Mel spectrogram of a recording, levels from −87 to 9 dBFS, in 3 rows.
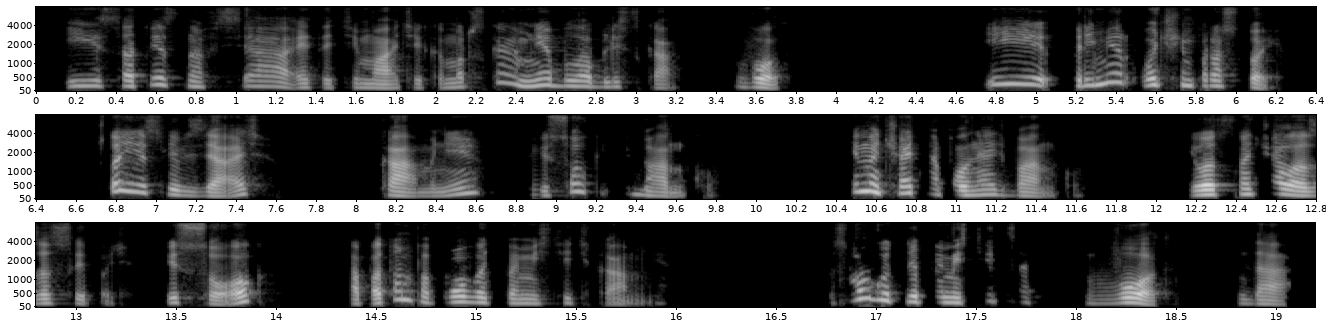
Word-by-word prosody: И, 195 +1 -5
соответственно, 195 +1 -4
вся 180 -1 -7
эта 140 -1 -8
тематика 135 0 -6
морская 230 - -8
мне 205 +4 +1
была 195 -3 0
близка. 165 0 -10 0.3
Вот. - - +2 1.0
И 260 -3 +1
пример 255 +10 0
очень 220 -1 0
простой: 195 -1 -3 0.5
что, - - +2
если 255 - +1
взять 135 -5 -1 0.5
камни, 140 - 0 0.2
песок 175 - -6
и - - -35
банку, - - -7 0.7
и 280 - +1
начать 235 -5 +6
наполнять 170 -1 0
банку? 130 -4 -4 0.5
И - - -2
вот 170 0 +12
сначала 185 -4 +5
засыпать 150 +1 -7
песок, - - +2 0.4
а - - -3
потом 285 -1 +1
попробовать 180 -2 +1
поместить 150 +1 -7
камни. - - -11 0.8
Смогут 275 -8 +1
ли 200 - +5
поместиться 190 +3 -5 0.3
Вот! 150 +4 +5 0.3
Да. 135 -4 -4
180 Hz, 125 wpm, -25 LUFS, 150-225 Hz, 1.0 s, вот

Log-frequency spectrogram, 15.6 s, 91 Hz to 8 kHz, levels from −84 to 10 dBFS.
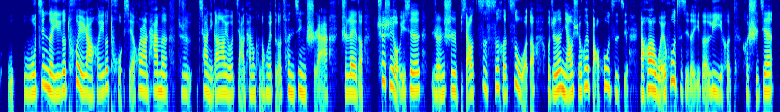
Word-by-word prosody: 无 - - -9 0.2
无 200 +1 -1
尽 270 +2 0
的 215 - +6
一 195 +2 0
个 225 - +6
退 240 -1 +2
让 190 -2 +4
和 195 -1 -8
一 200 - -1
个 245 - +4
妥 - - -8
协， - - -6
会 230 - -2
让 210 -1 +4
他 215 +2 +2
们 210 -2 0 0.2
就 200 - -10
是 190 -2 -8
像 215 -2 -2
你 175 - -7
刚 190 +2 0
刚 205 - +2
有 190 -1 -1
讲， 200 - -7
他 195 - -5
们 195 - -4
可 210 - -15
能 215 - -9
会 195 -1 -3
得 - - -7
寸 210 -3 -2
进 200 -1 -1
尺 - - -5
啊 - - -1 0.2
之 195 - -4
类 200 -1 +5
的。 - - -2 0.3
确 325 - +3
实 275 -3 0
有 - - +3
一 - - -3
些 225 0 +3 0.2
人 190 -2 -2
是 220 +1 0
比 190 - -16
较 195 - +3
自 230 +4 -5
私 250 +4 -1
和 195 -6 0
自 250 +9 -3
我 230 -7 +1
的， - - -1 0.3
我 - - -2
觉 200 +2 +3
得 235 +3 +7
你 220 - +5
要 190 +3 +3
学 215 -2 0
会 260 +4 +2
保 - - 0
护 270 -1 -2
自 210 -4 -8
己， - - -10 0.2
然 190 - +4
后 230 - +6
要 230 - +10
维 180 0 +3
护 330 +9 +4
自 215 - -6
己 - - -7
的 - - -5
一 - - -9
个 - - -3
利 215 -2 -3
益 190 - -5
和 - - -7 0.2
和 195 - -8
时 170 - -2
间。 210 +2 +2
205 Hz, 310 characters per minute, -24 LUFS, 195-225 Hz, 0.3 s, 要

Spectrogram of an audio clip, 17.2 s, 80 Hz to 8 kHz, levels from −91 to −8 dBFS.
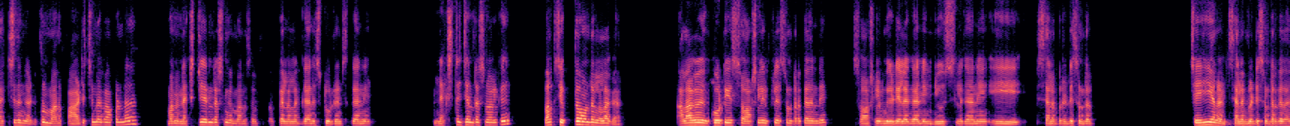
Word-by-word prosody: ఖచ్చితంగా 140 +1 -2
అండి. - - -10
ఇప్పుడు 165 -2 0
మనం 130 +1 -3
పాటించిందే 120 +9 -1
కాకుండా, 165 +5 -1 0.5
మన 135 - 0
నెక్స్ట్ 120 - -7
జనరేషన్‌కి 165 -2 +1
మన 125 - -5 0.5
పిల్లలకి 125 -1 -2
గాని, 130 +1 0
స్టూడెంట్స్ 125 -1 -2
గాని, 125 0 -2 1.0
నెక్స్ట్ - - -3
జనరేషన్ 165 -1 +1
వాళ్ళకి, 160 +6 +3 0.5
వాళ్ళకి 165 +1 +1
చెప్తా 195 +5 +3
ఉండాలి 165 -4 +3
అలాగ. 135 -6 0 0.9
అలాగే 150 +3 +6
ఇంకోటి 150 +3 +4 0.2
సోషల్ 135 +3 0
ఇన్‌ఫ్లూయన్స్ 145 +2 -2
ఉంటారు 140 0 -4
గదండీ! 140 +2 +1 0.5
సోషల్ 125 +2 -1
మీడియా‌లో 125 -1 +4
గాని, 125 0 +2
న్యూస్‌లో 125 +1 -3
గాని 125 +1 0 0.2
ఈ - - +2 0.6
సెలబ్రిటీస్ 125 +1 -2
ఉంటారు. 125 -1 -2 1.3
చెయ్యాలండి. 155 -6 +5
సెలబ్రిటీస్ 125 +2 +1
ఉంటారు 130 0 -2
కదా. 130 0 -2
135 Hz, 135 wpm, -24 LUFS, 125-155 Hz, 1.3 s, అలాగే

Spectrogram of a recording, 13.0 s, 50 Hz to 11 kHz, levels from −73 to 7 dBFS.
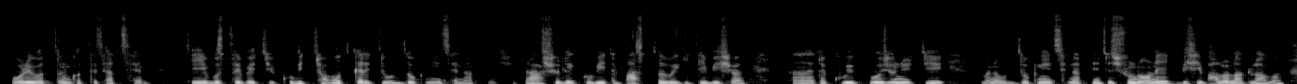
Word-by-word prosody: পরিবর্তন 125 -2 +3
করতে - - -10
চাচ্ছেন। - - -10 0.4
জ্বি 115 - 0 0.2
বুঝতে 120 +2 0
পেরেছি 115 0 -2 0.2
খুবই 190 0 0
চমৎকার 160 +2 +1
একটি 135 - -12
উদ্যোগ 115 0 -1
নিয়েছেন 110 -1 -8
আপনি। 105 - -30
সেটা 155 +3 -10
আসলে 165 +5 -1 0.2
খুবই 140 -1 +2
একটা - - -12
বাস্তবিক 140 +4 +1
একটি 140 +1 -2
বিষয়। 125 - -2 0.5
আ - - -6 0.2
এটা 115 - -6
খুবই 150 +1 +7
প্রয়োজনীয় 130 0 +5
একটি 130 - -3 0.5
মানে 110 0 -3
উদ্যোগ 110 +1 -6
নিয়েছেন 105 +2 -1
আপনি। 115 - -29
এটা 190 -4 -3
শুনে 150 -2 +6
অনেক 135 +3 +6 0.2
বেশি 130 +1 -2
ভালো 115 +1 +2
লাগলো 110 -1 -2
আমার। 125 +11 -4
125 Hz, 160 wpm, -22 LUFS, 115-145 Hz, 0.5 s, খুবই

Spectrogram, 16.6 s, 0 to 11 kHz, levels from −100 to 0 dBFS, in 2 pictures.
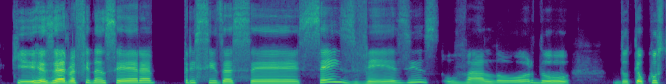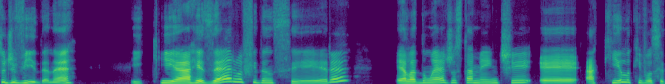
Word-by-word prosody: que 190 -3 +1
reserva 230 +1 +7
financeira 240 0 +1 0.4
precisa 240 -2 -3
ser 215 -1 -2
6 280 - -2
vezes 220 - -6
o 200 +1 -11
valor 185 -1 -4
do 215 -4 -2 0.6
do 175 - -6
teu 175 +4 +2
custo 250 +5 -3
de 270 +2 -1
vida, 215 -7 -3
né? 180 +9 +3 0.7
E 170 -2 -9
que 225 -2 0
a 205 +1 +10
reserva 235 - +4
financeira, 210 - -4 0.7
ela 195 +4 +4
não 230 +2 -4
é 245 +5 +2
justamente, 250 +1 -4
eh, 170 -2 +2
aquilo 250 - -1
que 255 - -9
você 225 -3 -6
225 Hz, 105 wpm, -24 LUFS, 195-245 Hz, 0.7 s, a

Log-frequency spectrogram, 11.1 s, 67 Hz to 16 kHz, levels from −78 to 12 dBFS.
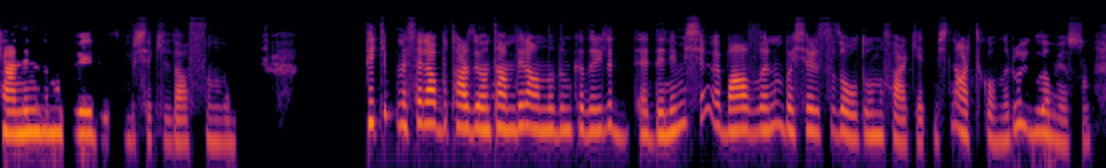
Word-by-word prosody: kendini 220 0 +6
de 220 - +1
motive 215 -1 +1
ediyorsun 180 -2 -6
bu - - -11
şekilde 170 -2 -8
aslında. 165 0 -8 1.4
Peki, 295 +8 +3
mesela 285 0 +4
bu 275 - -5
tarz 255 -2 +4
yöntemleri 245 +1 +4
anladığım 235 -1 0
kadarıyla, 235 +1 -2 0.3
eee, 205 -2 -4
denemişsin 245 - -1
ve 265 -5 -4
bazılarının 235 +3 +2
başarısız 230 -1 -3
olduğunu 200 -1 -2
fark 170 -4 -4
etmişsin 185 +10 -10
artık 210 -3 -2
onları 180 +6 -6
uygulamıyorsun. 195 - -5
220 Hz, 135 wpm, -22 LUFS, 195-245 Hz, 1.4 s, kendini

